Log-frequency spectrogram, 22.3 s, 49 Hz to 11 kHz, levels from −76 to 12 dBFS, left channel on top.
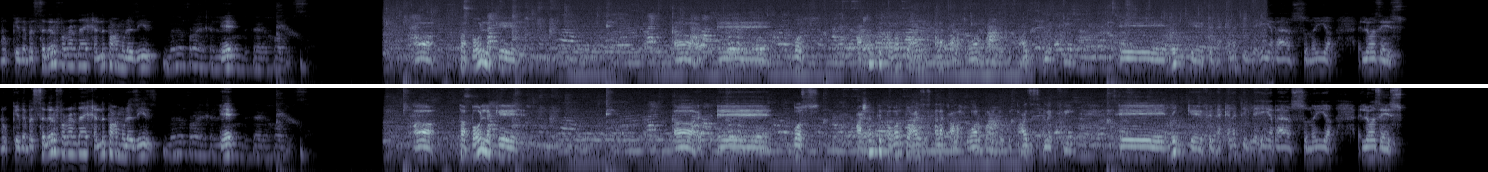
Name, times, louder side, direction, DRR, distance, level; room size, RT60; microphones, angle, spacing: voice 1, 0.0-2.3 3.3-3.5 6.2-6.6 6.9-7.8 10.1-12.3 12.8-21.0, right 4 dB, 70° right, 1.1 m, -25 dB
voice 2, 2.4-4.7 6.8-8.8 15.6-15.9, left 2 dB, 30° left, 2.4 m, -43 dB
sound 1, 4.1-4.5 6.0-6.4 7.7-8.1 9.1-9.5 10.7-11.3 12.3-12.8 13.6-14.2 15.1-15.5 16.5-17.0, right 2 dB, 15° right, 4.4 m, -41 dB
sound 2, 5.7-19.0, left 3 dB, 70° left, 1.9 m, -29 dB
sound 3, 8.4-15.5, equal, 55° left, 1.0 m, -37 dB
11.0 x 5.7 x 4.1 m
head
